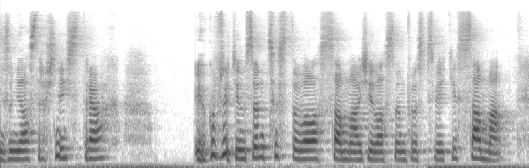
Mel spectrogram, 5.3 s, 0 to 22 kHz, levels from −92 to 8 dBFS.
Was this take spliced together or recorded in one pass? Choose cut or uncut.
cut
